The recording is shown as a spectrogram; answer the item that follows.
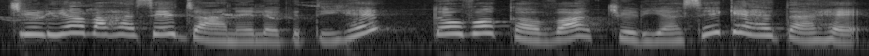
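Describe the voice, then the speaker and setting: A woman's voice: high-pitched, big pitch swings, a little slow. A woman storyteller reading scripted narration for a children's cartoon story.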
